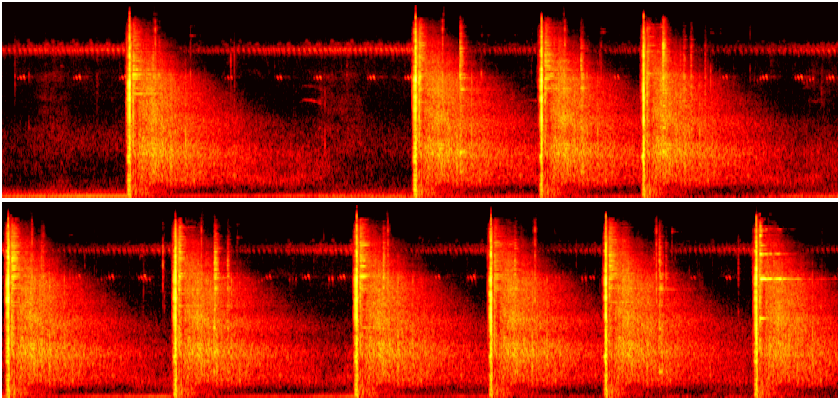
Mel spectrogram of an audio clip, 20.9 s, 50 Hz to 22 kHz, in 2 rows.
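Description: A 40-year-old surplus Beretta 92 pistol fires single-action shots, ten loud cracks at an unhurried, uneven pace over about twenty seconds, each ringing out with a metallic echo that decays before the next shot.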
